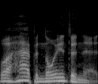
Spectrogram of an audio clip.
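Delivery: put-on Greek accent, poorly done. Trying a Greek accent after being asked for one: bad Greek accent. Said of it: "Can you do a good Greek accent?".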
